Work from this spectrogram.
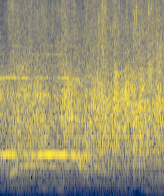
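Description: A conference audience at a software developer session claps in reply to a show-of-hands question, a brief burst of dense, even applause from many people in a large hall.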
